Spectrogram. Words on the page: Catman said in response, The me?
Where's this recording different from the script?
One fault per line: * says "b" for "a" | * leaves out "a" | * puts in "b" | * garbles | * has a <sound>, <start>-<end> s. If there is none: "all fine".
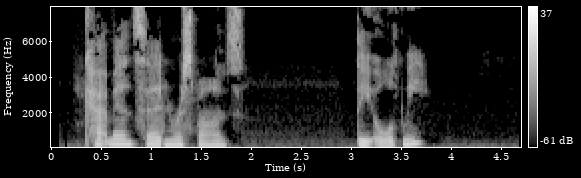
* puts in "old"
